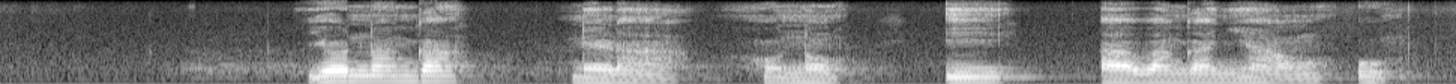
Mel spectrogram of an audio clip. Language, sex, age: Venda, male, 26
